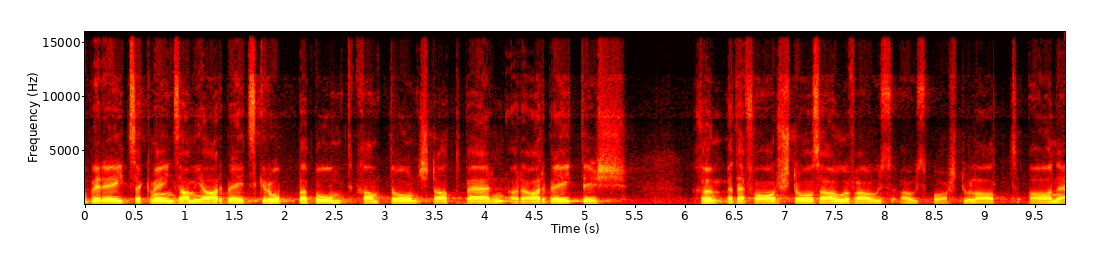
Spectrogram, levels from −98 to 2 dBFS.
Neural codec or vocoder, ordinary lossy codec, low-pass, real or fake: none; Opus, 24 kbps; 14.4 kHz; real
